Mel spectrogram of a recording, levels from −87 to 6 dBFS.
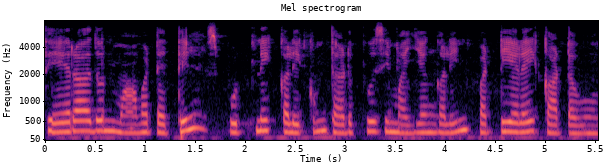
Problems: none marked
